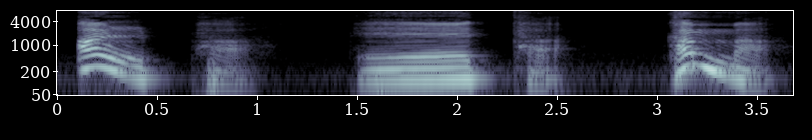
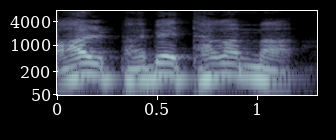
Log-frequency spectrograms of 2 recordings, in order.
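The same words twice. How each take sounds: First: It is said with varied pitch and loudness. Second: It is said flatly with little pitch variation. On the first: The speaker calls it right. "힘을 줘가지고 높낮이랑 강약을 샘여림을 집어넣기 때문에" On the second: The speaker calls it wrong. "그냥 밋밋하게"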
